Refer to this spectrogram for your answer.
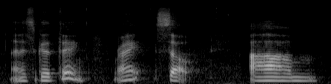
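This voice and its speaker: A woman speaks in a New York accent. Her pace is very slow. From New York (Brooklyn). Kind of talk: interview.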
